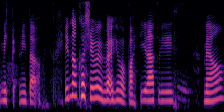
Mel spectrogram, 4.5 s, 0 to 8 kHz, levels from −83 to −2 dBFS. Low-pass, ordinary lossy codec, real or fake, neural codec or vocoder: none; none; fake; codec, 16 kHz, 6 kbps, DAC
